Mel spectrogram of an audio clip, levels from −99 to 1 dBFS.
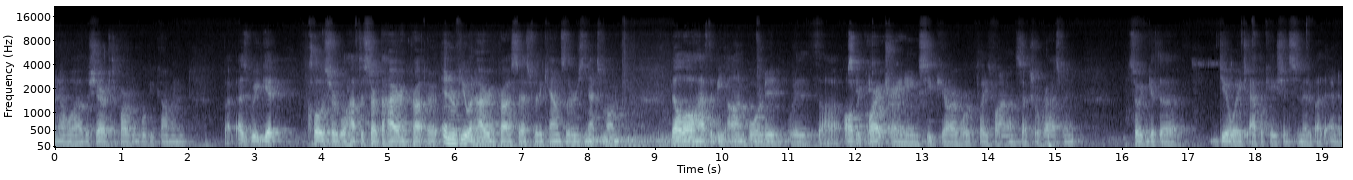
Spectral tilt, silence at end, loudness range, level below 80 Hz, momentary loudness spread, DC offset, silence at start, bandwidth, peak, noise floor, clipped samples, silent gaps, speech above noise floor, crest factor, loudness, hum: -8 dB/octave; 0 s; 8 LU; -50 dBFS; 13 LU; under 0.1%; 0 s; 11 kHz; -10 dBFS; -52 dBFS; under 0.1%; none; 23 dB; 20 dB; -30 LUFS; none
